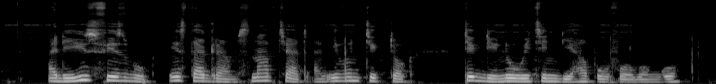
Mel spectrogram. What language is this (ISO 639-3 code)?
pcm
